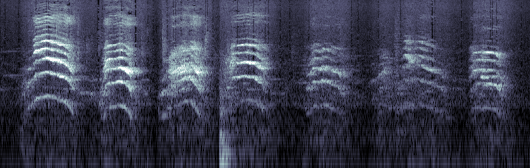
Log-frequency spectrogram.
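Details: Siamese cats home alone howl while missing their owner: a series of seven arched, wailing meows, each rising and falling, repeated roughly every one and a half seconds indoors, with a brief bump or knock midway.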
